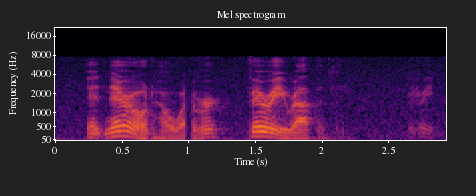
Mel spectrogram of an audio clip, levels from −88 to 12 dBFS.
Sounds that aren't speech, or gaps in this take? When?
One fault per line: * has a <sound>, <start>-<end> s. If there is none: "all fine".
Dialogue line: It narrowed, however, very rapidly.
* has a dropout, 1.0-1.0 s
* has a laugh, 2.6-2.8 s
